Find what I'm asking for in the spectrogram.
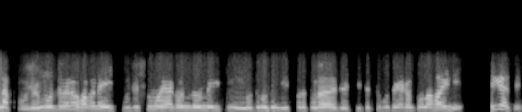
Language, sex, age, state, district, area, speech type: Bengali, male, 30-45, West Bengal, Uttar Dinajpur, urban, conversation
